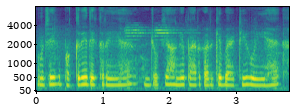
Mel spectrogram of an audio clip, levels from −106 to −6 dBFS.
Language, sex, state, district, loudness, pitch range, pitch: Hindi, female, Bihar, Darbhanga, -15 LUFS, 230-250 Hz, 240 Hz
